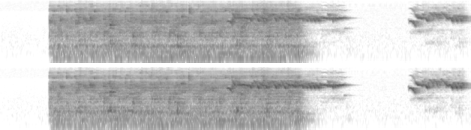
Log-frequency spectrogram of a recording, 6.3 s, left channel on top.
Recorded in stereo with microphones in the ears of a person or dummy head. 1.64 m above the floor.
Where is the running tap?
55° right (ahead or behind), 2.5 m.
